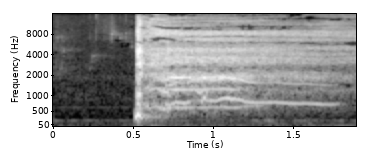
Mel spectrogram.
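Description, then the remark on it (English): After a brief hush, a sharp knock gives way to a steady trickle of whisky poured from a miniature bottle into a glass, thinning gradually as the pour tails off. No one speaks. “So, anyway, you can pour now.”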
